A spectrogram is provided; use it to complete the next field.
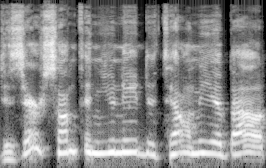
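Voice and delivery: mock very high, shrill, furious, angry screaming. Retelling how his then-wife arrived with the car: imitating a screaming wife. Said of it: "She gets out screaming and fucking yelling".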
